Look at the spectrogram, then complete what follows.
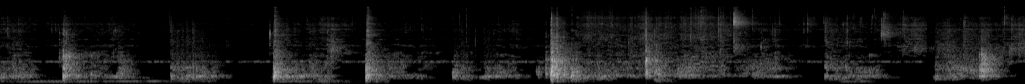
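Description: Wooden spoon stirring jaggery halwa in an aluminium karahi: irregular scrapes and knocks of the spoon against the metal pan, about one every second, with the wet sound of the mixture and hot ghee sizzling in between.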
